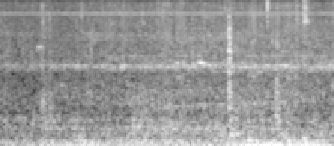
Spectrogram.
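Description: Riding in a moving open-sided electric car: a low rumble of wind buffeting and tyres on the paved path, with a faint steady high whine.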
